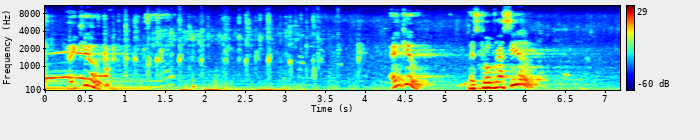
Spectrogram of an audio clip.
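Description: A man sings into a microphone over a loudspeaker.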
